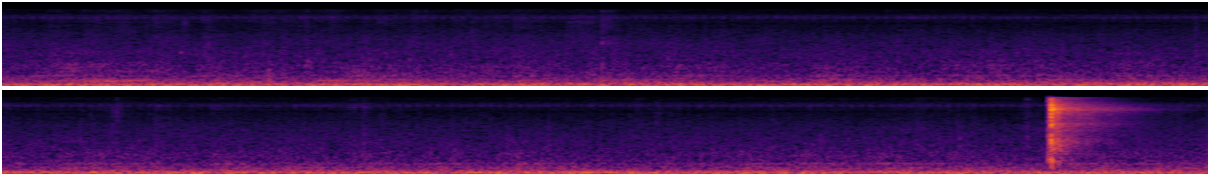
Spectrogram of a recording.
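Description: A single sharp snip of scissors cutting through a ribbon tail near the end, over a faint steady room hum.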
